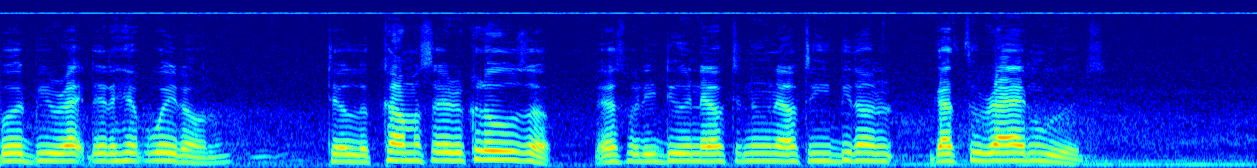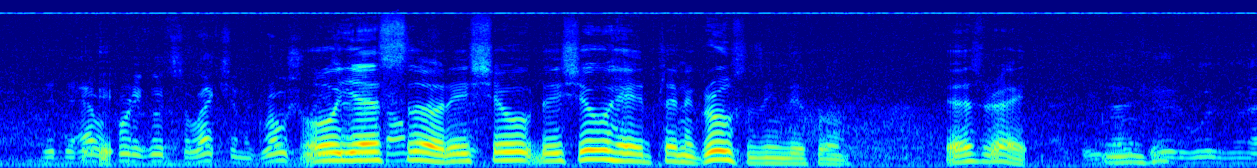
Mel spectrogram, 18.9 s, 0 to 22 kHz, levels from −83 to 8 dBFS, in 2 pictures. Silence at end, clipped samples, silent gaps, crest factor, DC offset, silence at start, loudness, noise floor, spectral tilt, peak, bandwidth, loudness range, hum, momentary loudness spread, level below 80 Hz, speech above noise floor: 0 s; under 0.1%; none; 16 dB; under 0.1%; 0 s; -28 LUFS; -50 dBFS; -7 dB/octave; -12 dBFS; 17 kHz; 11 LU; none; 23 LU; -64 dBFS; 23 dB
